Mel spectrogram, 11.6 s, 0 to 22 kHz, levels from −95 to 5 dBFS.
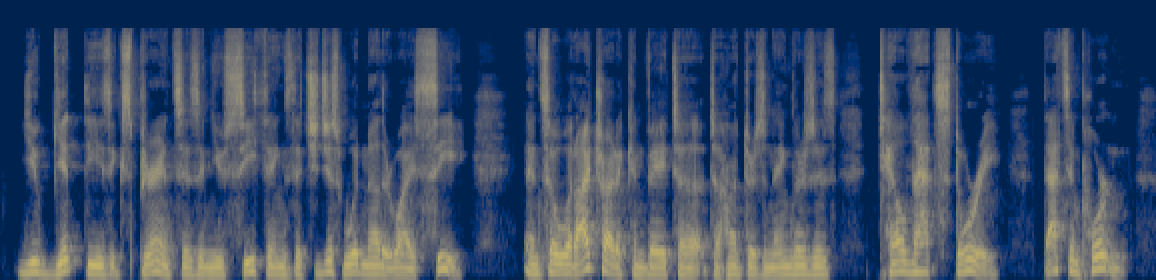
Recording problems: none

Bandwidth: 14 kHz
